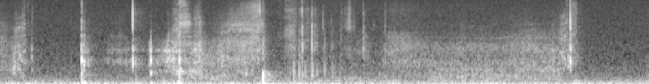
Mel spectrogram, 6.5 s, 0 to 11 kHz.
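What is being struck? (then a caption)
Small rigid cardboard box. Long acrylic nails tap the front of a small, rigid, full cardboard iPhone 14 Pro box held upright in the hands. Quiet, sharp, dry clicks land at uneven intervals over a soft, steady rustle, each dying away almost instantly.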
